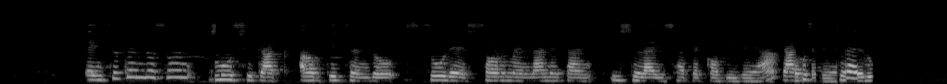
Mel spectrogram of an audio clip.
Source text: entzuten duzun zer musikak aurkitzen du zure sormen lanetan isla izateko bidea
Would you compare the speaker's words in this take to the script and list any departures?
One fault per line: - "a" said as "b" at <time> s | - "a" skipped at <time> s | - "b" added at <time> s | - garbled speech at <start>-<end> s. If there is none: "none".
- "zer" skipped at 1.9 s
- garbled speech at 7.8-8.7 s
